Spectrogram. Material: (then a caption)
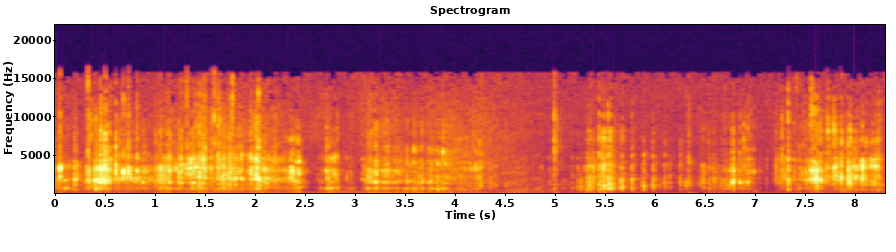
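Silicone. A white silicone dish-scrubbing glove with a bristle texture is worn on one hand and held upright near the microphones, while the other hand's fingertips and nails scratch and tap along its bristled palm and fingers. The result is a dense, steady stream of bright, crackly scratching and quick taps, swelling into louder bursts.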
